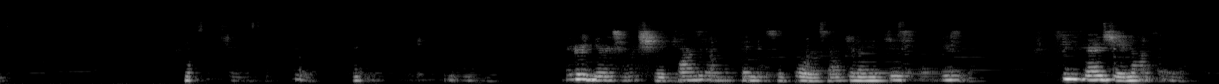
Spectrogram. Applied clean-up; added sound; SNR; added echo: neural mask model DeepFilterNet 3.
